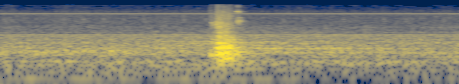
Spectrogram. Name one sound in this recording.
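A battery thuds down into a metal tray.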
